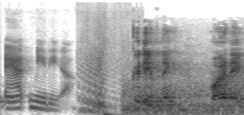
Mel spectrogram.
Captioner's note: transition sound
